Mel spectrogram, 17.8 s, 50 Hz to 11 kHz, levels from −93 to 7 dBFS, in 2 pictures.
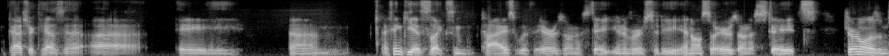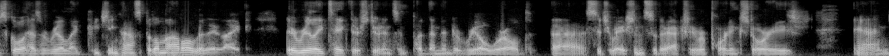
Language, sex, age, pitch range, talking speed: English, male, 30-49, 100-120 Hz, 175 wpm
